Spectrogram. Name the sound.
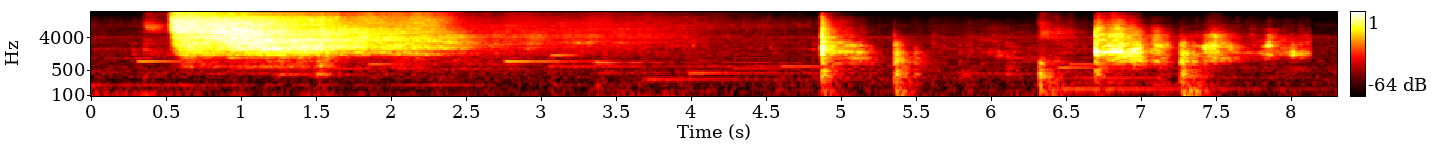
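water added to hot tempering for tomato dal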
